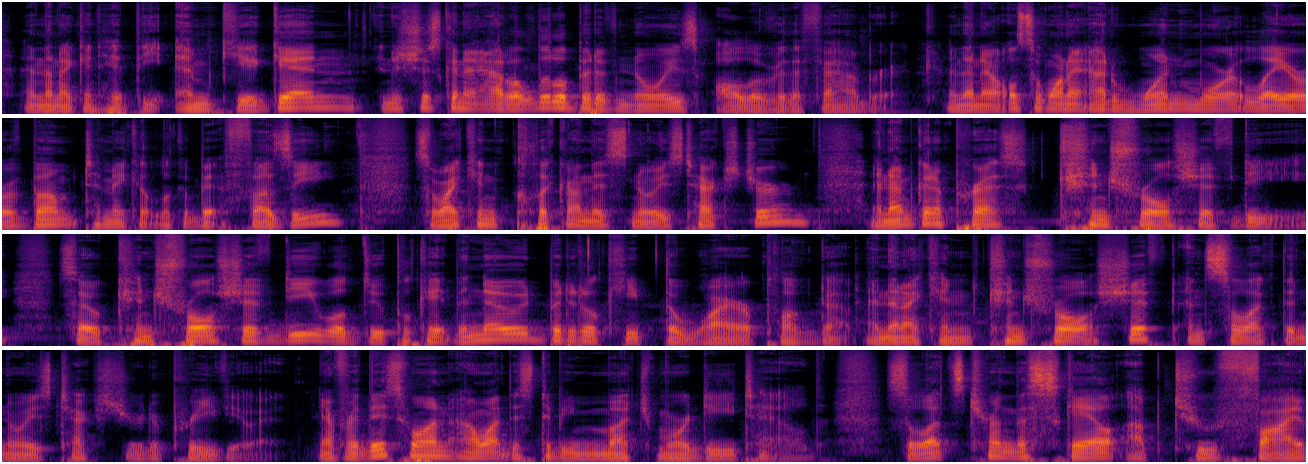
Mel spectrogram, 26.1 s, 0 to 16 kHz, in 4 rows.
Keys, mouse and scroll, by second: 0.6 m, 1.5-1.9 scroll down 3, 2.1-2.4 scroll down 4, 3.1 scroll down 7, 8.9-11.7 drag, 11.7 ctrl+shift+d, 18.7 ctrl+shift+click, 19.1 middle click, 19.5 scroll up 2, 20.2-21.1 scroll up 6.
